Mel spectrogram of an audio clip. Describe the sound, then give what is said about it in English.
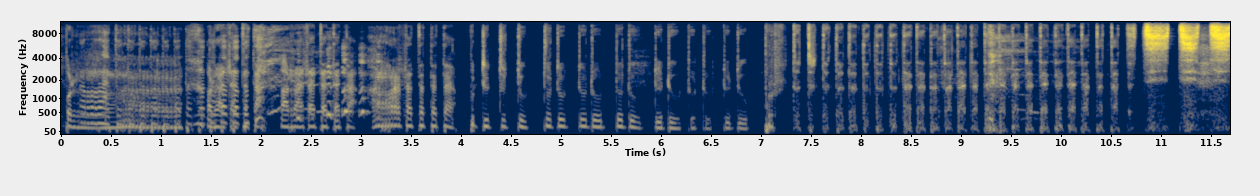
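A voice imitates a drum roll with a long, growling rattle of rapid pulses that breaks into choppy bursts, then rolls on loudly for about twelve seconds. “I think I had a few, but the main one was, drum roll.”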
